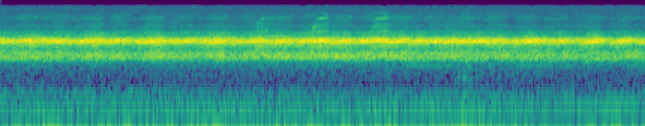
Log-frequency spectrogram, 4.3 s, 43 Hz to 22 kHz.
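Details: Many frogs calling at midnight in a Nagaoka, Niigata paddy field, Japan, Zoom H4n recording: continuous massed croaking with a loose pulsing of roughly two to three beats per second running through the steady chorus.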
